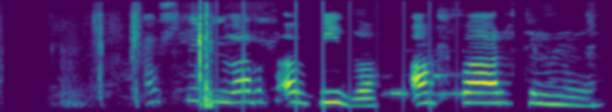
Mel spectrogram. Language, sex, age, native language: Icelandic, male, 11, Icelandic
